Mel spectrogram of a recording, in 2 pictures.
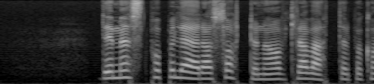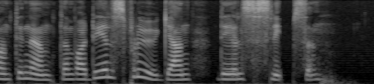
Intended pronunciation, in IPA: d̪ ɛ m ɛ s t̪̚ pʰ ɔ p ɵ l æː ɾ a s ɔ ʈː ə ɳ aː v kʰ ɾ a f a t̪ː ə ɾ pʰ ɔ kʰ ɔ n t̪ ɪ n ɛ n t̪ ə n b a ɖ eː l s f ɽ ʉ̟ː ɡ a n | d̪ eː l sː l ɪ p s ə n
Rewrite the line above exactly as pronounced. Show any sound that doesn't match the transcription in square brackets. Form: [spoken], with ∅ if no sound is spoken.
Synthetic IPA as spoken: d̪ ɛ m ɛ s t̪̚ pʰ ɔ p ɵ l æː ɾ a s ɔ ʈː ə ɳ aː v kʰ ɾ a [v] a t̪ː ə ɾ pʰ ɔ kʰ ɔ n t̪ ɪ n ɛ n t̪ ə n [v] a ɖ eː l s f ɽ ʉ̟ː ɡ a n | d̪ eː l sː l ɪ p s ə n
